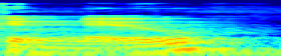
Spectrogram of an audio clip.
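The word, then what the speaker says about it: Ganoe: So to that, he kind of starts to, he gets a, we'll say his adjutant, I think it's pronounced GNU, it's kind of like canoe, but with a G.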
